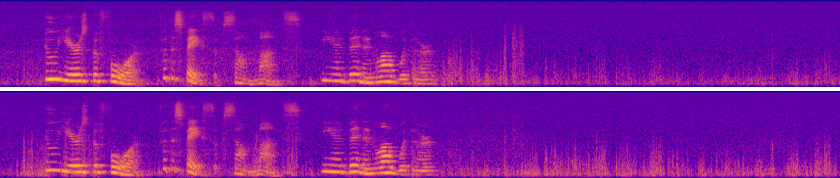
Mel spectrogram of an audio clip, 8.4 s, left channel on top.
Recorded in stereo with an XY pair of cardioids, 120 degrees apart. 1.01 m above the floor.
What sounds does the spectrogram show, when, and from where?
0.5 s a woman speaking: 40° left, 0.6 m; by 4.4 s 5° right, 2.5 m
